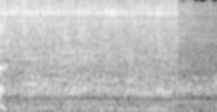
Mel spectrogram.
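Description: Mall fountain water running steadily over the edge of a coin-filled pool into a metal drain grate, a steady rushing hiss that stops abruptly near the end.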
